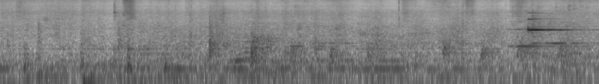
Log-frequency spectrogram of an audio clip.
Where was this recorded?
in an elevator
